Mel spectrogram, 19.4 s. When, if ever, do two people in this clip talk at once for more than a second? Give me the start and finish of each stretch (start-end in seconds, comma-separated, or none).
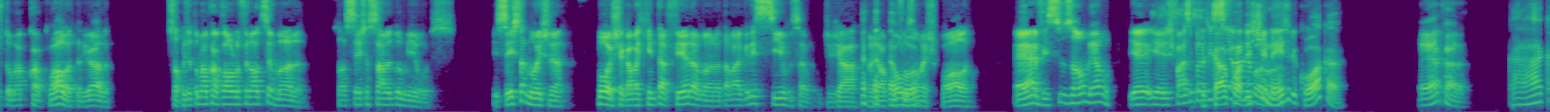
14.9-16.1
